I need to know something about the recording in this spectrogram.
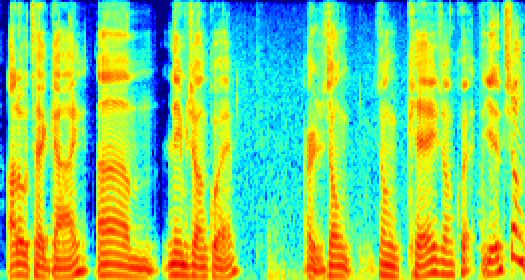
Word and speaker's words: Zhong Kui: second ago and he he pronounces it Jean qu Jean qu that's how he says it in game okay so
